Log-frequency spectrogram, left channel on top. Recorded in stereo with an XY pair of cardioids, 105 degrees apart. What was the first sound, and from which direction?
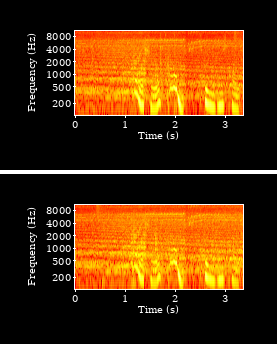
A drone, 5° right.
